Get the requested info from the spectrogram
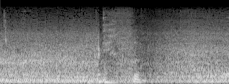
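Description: A motor vehicle passing close by, its engine hum and road noise loud and steady, dipping briefly about a second in.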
